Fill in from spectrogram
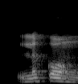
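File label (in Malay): "lekung", Malay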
